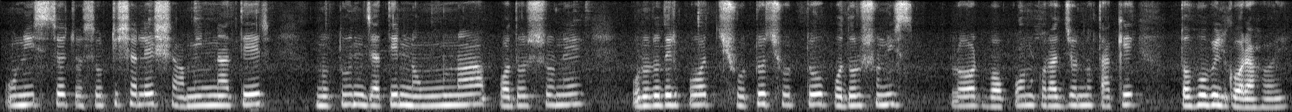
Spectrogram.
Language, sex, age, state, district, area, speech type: Bengali, female, 18-30, West Bengal, Uttar Dinajpur, urban, read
